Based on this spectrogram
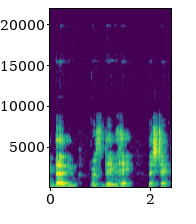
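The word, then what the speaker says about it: Bellew: Tommy Bell you or let me say it correctly now Tony Bell you first David hey let's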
